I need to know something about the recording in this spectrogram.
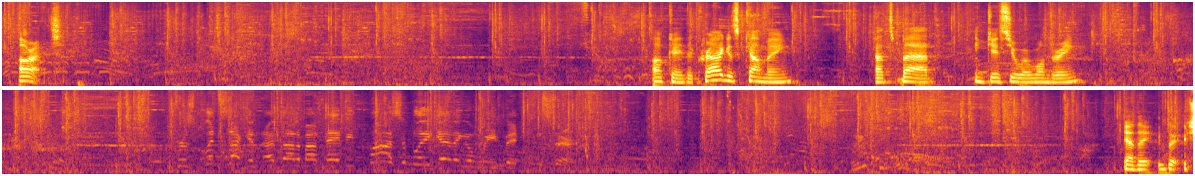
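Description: Game weapons clash and thud in quick bursts.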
